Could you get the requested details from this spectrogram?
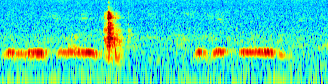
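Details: Spotted dove singing the 'thổ pha đồng' style for training decoy birds: soft, distant low coos in two phrases against a hissy background, broken by one sharp click.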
